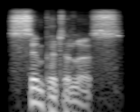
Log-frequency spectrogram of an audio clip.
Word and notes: sympetalous: British English

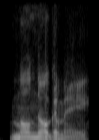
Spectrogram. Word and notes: monogamy: British English

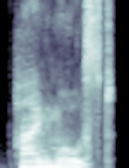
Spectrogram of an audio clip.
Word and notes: hindmost: Indian

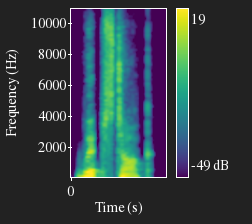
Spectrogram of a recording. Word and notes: whipstock: Indian

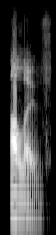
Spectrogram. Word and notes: olive: American English

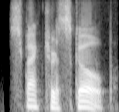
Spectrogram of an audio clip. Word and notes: Spectroscope: American English

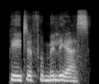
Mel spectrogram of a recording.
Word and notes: paterfamilias: Indian

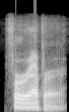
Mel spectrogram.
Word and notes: forever: American English

